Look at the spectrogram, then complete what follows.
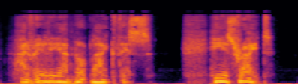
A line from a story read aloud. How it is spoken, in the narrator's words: she said in a rapid, eager whisper, flushing hotly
